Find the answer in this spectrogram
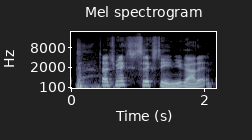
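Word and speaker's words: TouchMix-16: Touch Mix 16. You got it. Touch Mix 16.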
